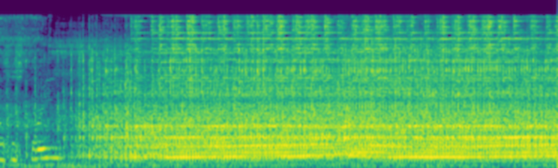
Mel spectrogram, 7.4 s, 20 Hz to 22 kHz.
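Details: RadRunner 1 e-bike with Bafang hub motor, heard while commuting: a rapid buzzy rattle with a gritty grinding edge that rises as the motor spins up on throttle. Nothing looks wrong externally; the owner suspects internal motor or gear grinding.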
